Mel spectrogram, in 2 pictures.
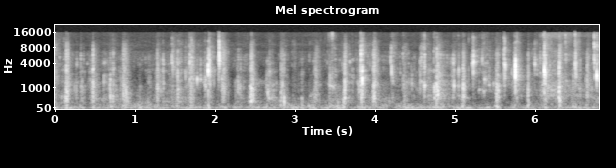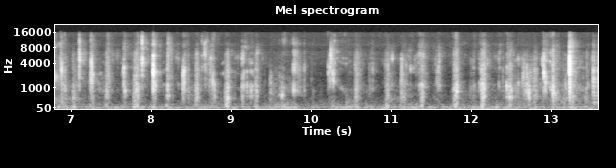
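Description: Chewing of a bread bun filled with sausage and salad: many short, irregular crunches and mouth clicks, with the crisp crunch of the salad vegetables.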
